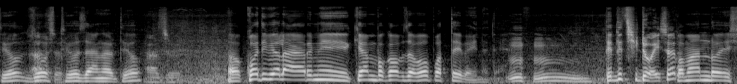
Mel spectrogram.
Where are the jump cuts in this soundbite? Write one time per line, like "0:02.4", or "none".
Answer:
none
